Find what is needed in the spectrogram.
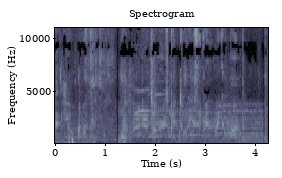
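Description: A woman whispering close to the microphone, with a few short low thumps in the first second and a half.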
